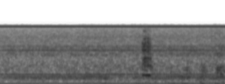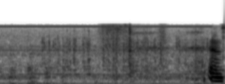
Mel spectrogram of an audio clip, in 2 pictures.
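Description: A felt-tip marker drawing a dashed line on paper along a plastic ruler: a series of short scratchy strokes, mostly in the second half, over a faint steady hum.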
